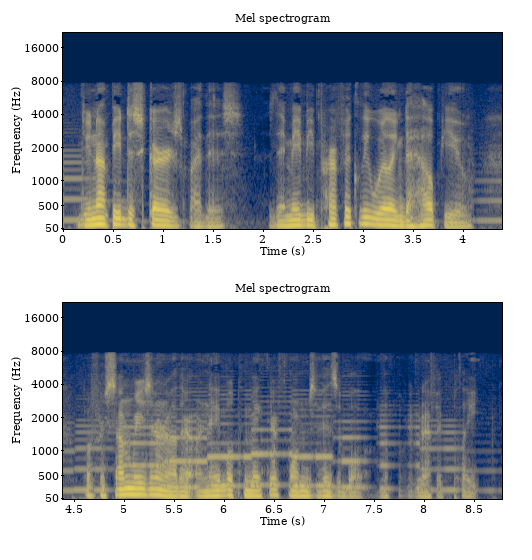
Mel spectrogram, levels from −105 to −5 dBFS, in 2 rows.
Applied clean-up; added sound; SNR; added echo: neural mask model RNNoise.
